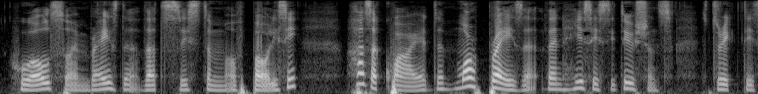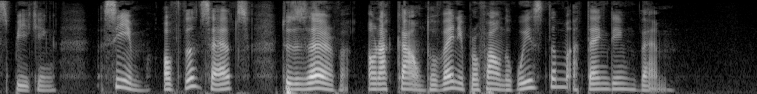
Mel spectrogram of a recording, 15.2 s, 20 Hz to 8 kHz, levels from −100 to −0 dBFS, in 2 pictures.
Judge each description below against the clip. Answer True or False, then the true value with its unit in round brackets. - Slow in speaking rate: True (115 wpm)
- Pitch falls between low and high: True (170 Hz)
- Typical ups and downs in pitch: True (3.5 semitones)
